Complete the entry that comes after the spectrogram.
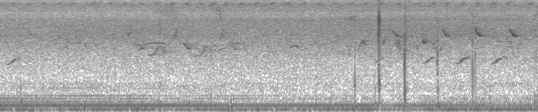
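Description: Small birds chirping in many short, rising notes over a steady low hum, with a few soft clicks about four seconds in.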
